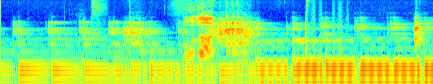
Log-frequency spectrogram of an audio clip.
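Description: Four-string electric bass played through a Simplifier Bass Station preamp and cabinet-simulator pedal, a steady run of repeated plucked notes. A little over halfway through, the tone shifts as the pedal's speaker-colour switch goes from bright to modern.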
